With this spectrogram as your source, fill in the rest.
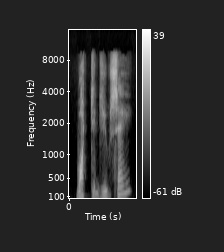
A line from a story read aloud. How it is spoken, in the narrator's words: Snape asked quietly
